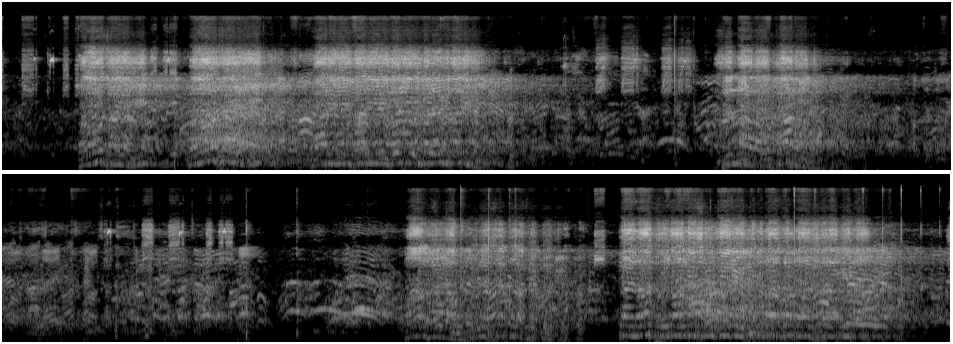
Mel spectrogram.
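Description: A large crowd cheers and shouts loudly outdoors.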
